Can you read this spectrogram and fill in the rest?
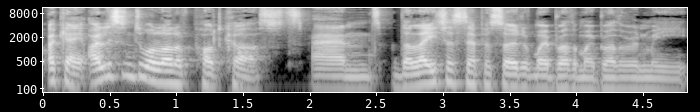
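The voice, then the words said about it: Rough, sick-sounding voice. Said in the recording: “I am sick. ... Oh, yeah, I'm diseased. ... you sound a little rough.”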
